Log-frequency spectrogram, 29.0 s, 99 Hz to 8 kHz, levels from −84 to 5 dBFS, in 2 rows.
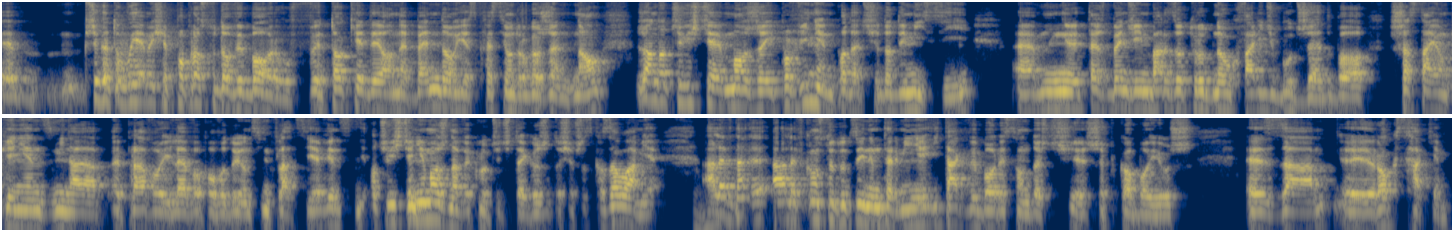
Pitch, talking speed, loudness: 135 Hz, 140 wpm, -17 LUFS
